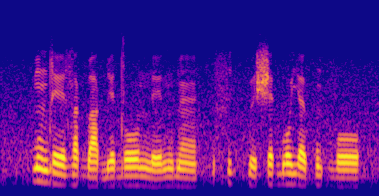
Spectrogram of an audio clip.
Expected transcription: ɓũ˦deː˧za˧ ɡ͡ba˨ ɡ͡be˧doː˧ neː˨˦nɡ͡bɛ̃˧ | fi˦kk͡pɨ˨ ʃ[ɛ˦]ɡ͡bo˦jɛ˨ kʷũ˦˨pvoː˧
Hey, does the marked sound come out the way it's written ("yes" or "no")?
yes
